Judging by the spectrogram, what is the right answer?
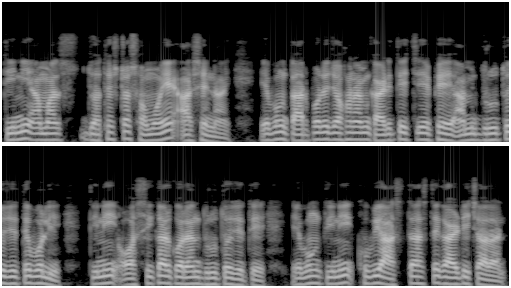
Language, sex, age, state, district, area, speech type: Bengali, male, 45-60, West Bengal, Purba Medinipur, rural, spontaneous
